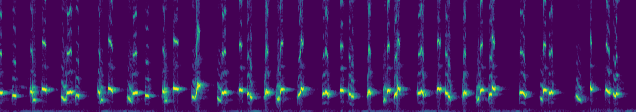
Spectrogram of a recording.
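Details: Rapid long ropel song of a yellow-vented bulbul, used to lure other bulbuls into answering: a steady stream of bubbly, warbled whistles, each phrase swooping up then down, with faint low hum beneath.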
